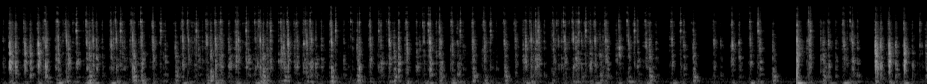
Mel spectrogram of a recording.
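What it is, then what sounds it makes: Mechanical keyboard with clicky switches and PBT keycaps. Fingertips type fast on a mechanical keyboard with clicky green switches and PBT plastic keycaps, producing a dense run of bright, sharp clicks with very short decay. A few brief pauses break the steady rhythm.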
